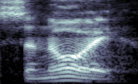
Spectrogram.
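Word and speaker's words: Senoia: Soya, but down here we pronounce it Soi, but it's spelled Soya.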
